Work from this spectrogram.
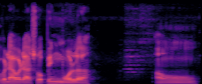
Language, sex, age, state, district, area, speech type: Sindhi, male, 30-45, Gujarat, Junagadh, urban, spontaneous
